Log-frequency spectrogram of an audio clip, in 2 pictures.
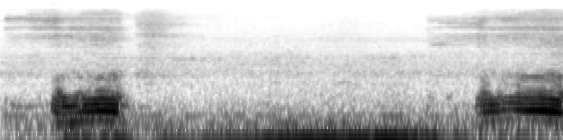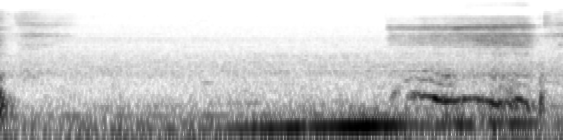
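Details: Sleeping dog snoring: short, low, rumbling, irregular snores with breathy hissing between them in a quiet room.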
